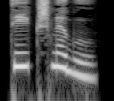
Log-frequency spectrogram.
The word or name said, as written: ತೀಕ್ಷ್ಣಗು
